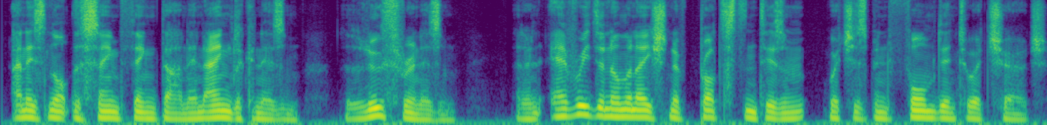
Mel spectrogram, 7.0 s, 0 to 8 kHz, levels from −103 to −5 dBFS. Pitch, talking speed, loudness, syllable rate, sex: 105 Hz, 190 wpm, -19 LUFS, 6.5 syllables/s, male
